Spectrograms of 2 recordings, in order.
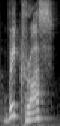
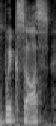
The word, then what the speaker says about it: Wixoss: selector infected works uh wick cross god damn it. Uh not reading that like it's written is really hard. Uh seeing as I do know that that's uh not uh pronounced as wicksauce because uh that is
